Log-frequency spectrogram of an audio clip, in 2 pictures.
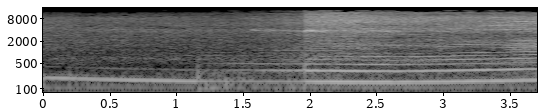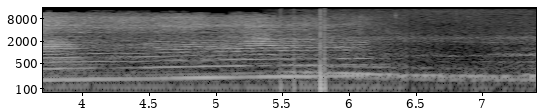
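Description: A sport motorcycle engine running through a hairpin bend. The engine note sinks in pitch as the bike slows into the corner and climbs again as it accelerates out. It gets louder about two seconds in, and there is one sharp click near the end.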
